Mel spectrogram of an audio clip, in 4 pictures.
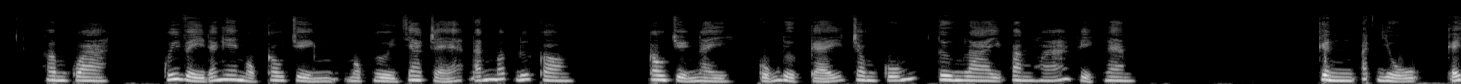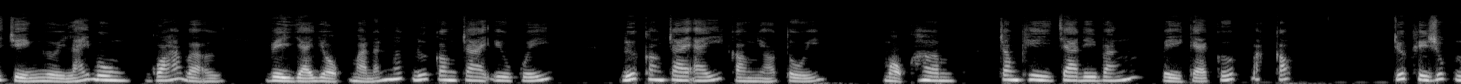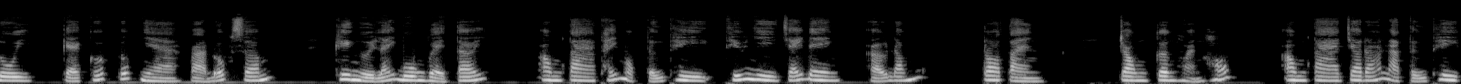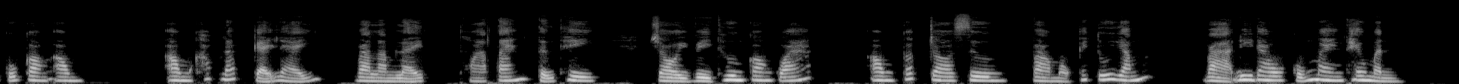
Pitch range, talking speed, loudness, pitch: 150-205 Hz, 155 wpm, -18 LUFS, 180 Hz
